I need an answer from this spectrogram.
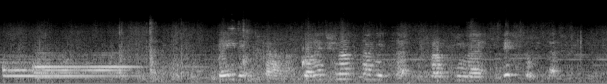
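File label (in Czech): Vlaková hlášení, Pražské metro; Dejvická, konečná stanice. Prosíme, vystupte.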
